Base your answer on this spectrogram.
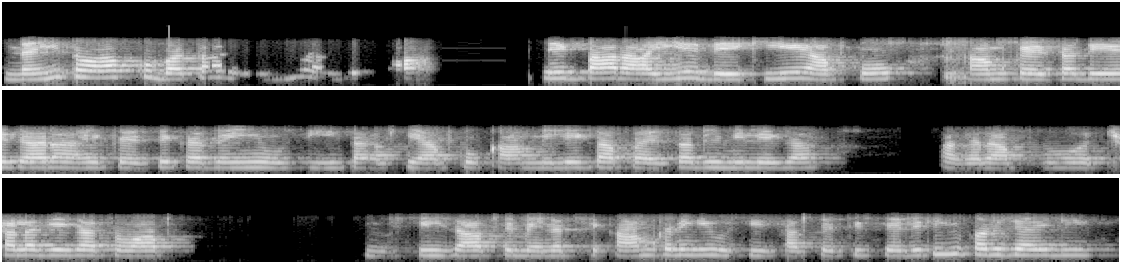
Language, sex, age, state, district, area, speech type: Hindi, female, 45-60, Uttar Pradesh, Ayodhya, rural, conversation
